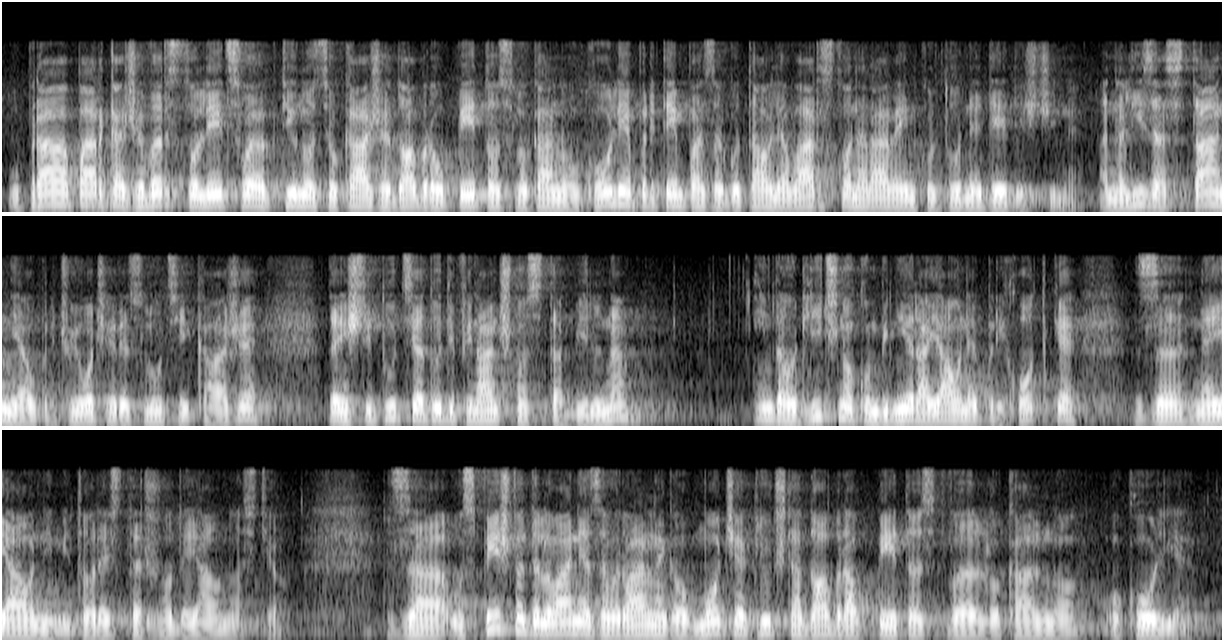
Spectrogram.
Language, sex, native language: Slovenian, male, Slovenian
